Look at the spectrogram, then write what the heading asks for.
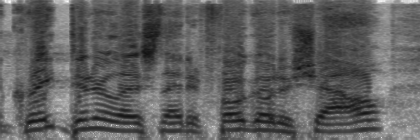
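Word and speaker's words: Fogo de Chão: dinner last night at Fogo to Sha is Fogo to show. We all been mispronouncing that one, too.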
